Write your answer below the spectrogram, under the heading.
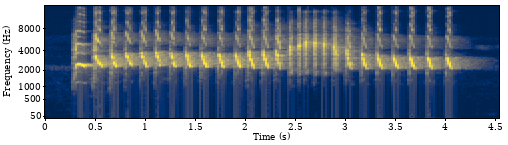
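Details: White-shouldered triller singing a long trill of some twenty-five quick, bright chirps lasting nearly four seconds, briefly rising and buzzier midway, kept as a master recording for other birds.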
